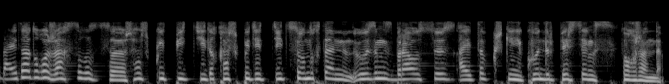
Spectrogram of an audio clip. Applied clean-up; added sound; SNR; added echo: neural mask model DeepFilterNet 3.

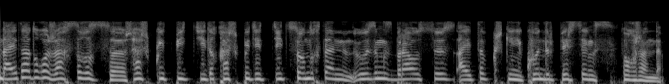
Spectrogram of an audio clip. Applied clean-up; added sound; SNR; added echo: none; none; none; none.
